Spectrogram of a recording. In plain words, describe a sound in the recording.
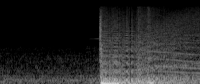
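A loud booming game sound effect bursts out and rings as gates open.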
